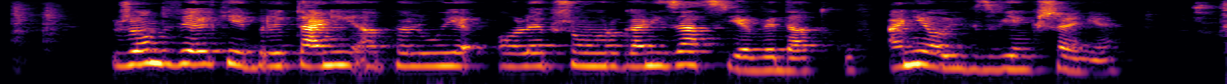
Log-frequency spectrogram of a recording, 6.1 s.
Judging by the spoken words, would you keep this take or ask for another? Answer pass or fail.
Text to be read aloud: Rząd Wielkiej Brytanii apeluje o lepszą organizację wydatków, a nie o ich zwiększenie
pass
